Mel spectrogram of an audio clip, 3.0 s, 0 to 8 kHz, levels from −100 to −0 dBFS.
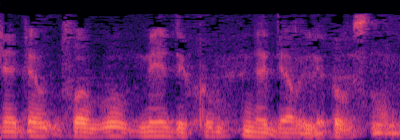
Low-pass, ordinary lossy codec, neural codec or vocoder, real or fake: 7.2 kHz; MP3, 24 kbps; codec, 24 kHz, 1 kbps, SNAC; fake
